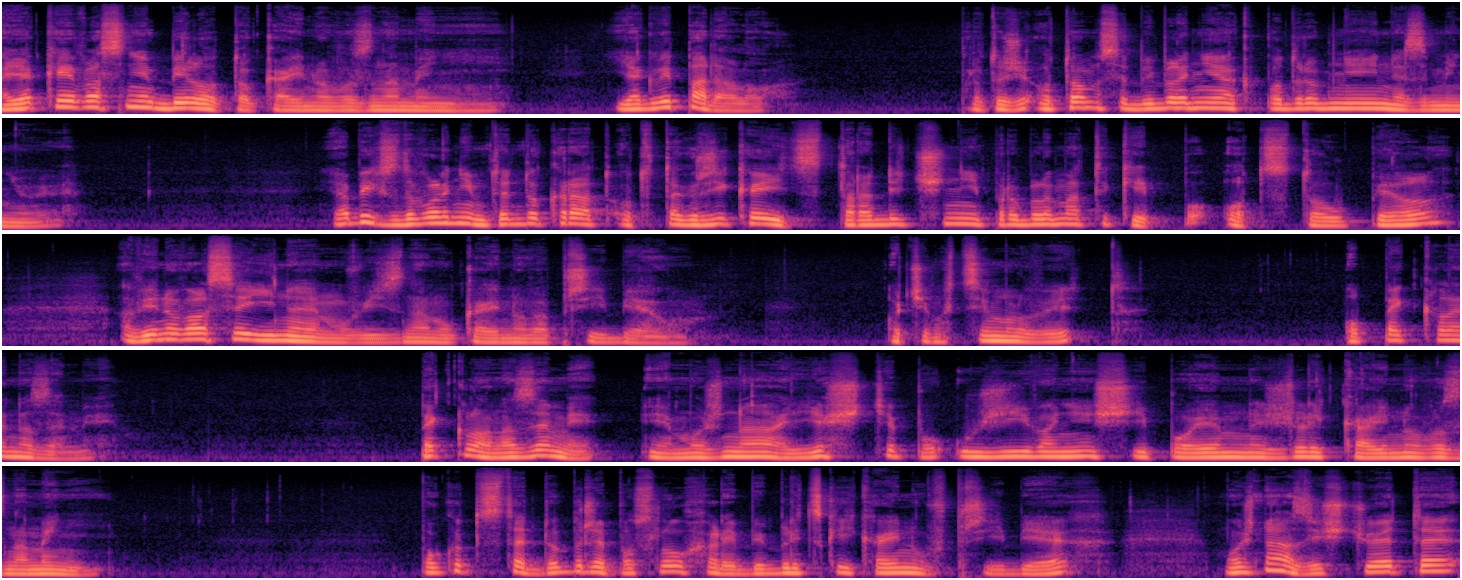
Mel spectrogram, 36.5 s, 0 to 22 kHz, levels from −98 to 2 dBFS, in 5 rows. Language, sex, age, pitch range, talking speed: Czech, male, 40-59, 115-145 Hz, 105 wpm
